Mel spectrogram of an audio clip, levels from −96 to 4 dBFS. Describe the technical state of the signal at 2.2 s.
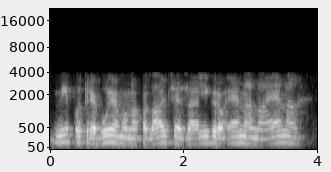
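Just after "potrebujemo napadalce za", from 2.16 to 2.25 s, the speech gives way to a held, faintly buzzy, breathy vowel. These are lost iLBC frames: the decoder repeated the last pitch cycle with added noise to cover the gap. The 60 ms gap fits three missing 20 ms frames, and the voice is right again almost at once.

Around that gap the iLBC codec itself is plainly audible. The speech is clear but rough and synthetic, with nothing above 4 kHz. Its 20 ms framing points to the 15.2 kbps mode, coding each frame's excitation independently.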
